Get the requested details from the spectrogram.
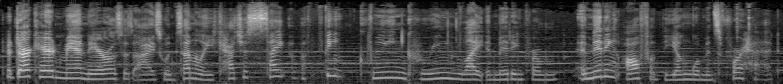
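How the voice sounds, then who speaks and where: This woman, a gaming streamer, has a fairly high, fairly bright voice and talks a little fast with few pauses. She reads aloud the narration of the visual novel she's playing and reacts expressively, with the game's music behind her.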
